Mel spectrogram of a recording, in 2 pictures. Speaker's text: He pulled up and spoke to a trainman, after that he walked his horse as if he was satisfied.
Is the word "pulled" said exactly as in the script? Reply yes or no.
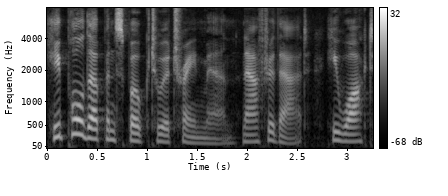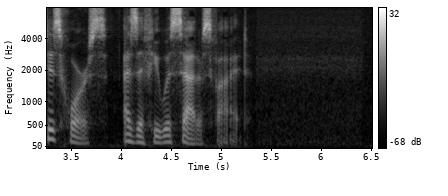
yes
